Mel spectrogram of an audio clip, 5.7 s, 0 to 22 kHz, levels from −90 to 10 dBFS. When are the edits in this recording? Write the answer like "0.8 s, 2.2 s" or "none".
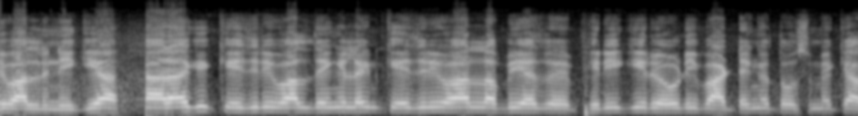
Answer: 1.0 s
